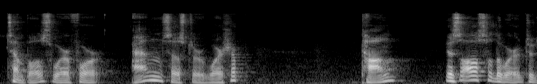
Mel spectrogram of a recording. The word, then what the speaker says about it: 堂: Pronounced second tone, tang, tang.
